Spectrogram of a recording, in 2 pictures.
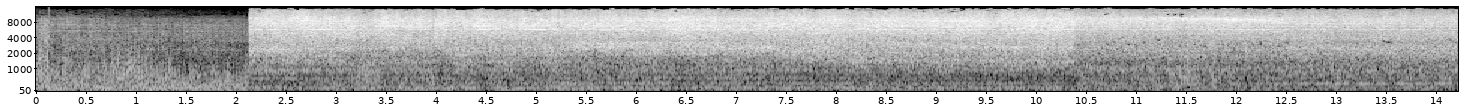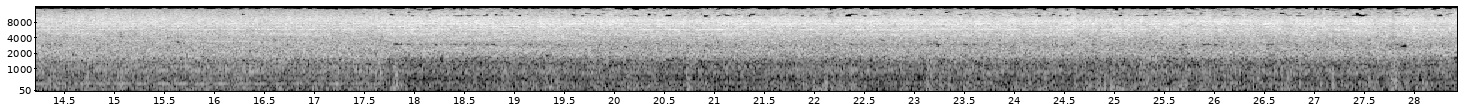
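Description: A-10 Thunderbolt II's General Electric TF34 turbofan engines running on the ground: a steady loud hiss with faint whining tones, its character changing abruptly a few times.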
